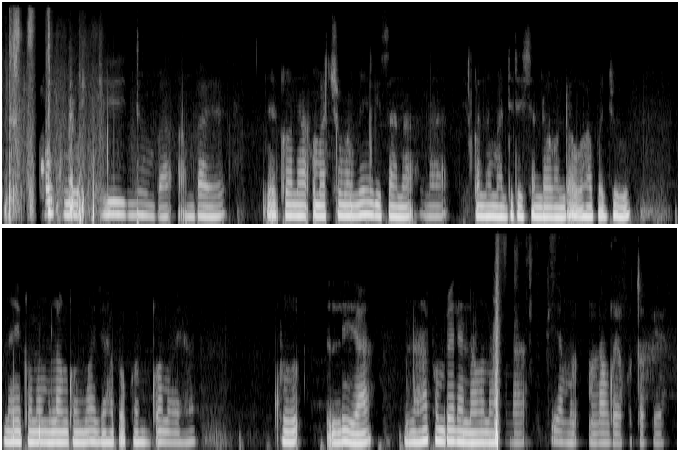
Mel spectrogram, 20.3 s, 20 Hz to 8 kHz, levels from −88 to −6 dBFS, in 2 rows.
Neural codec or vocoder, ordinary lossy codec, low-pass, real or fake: none; MP3, 64 kbps; 7.2 kHz; real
